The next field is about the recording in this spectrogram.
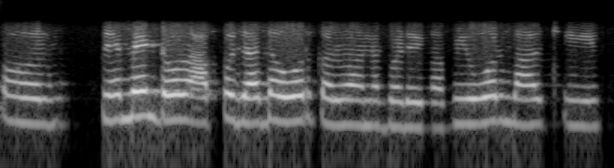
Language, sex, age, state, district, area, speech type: Hindi, female, 30-45, Rajasthan, Jodhpur, urban, conversation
